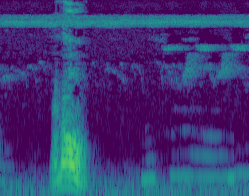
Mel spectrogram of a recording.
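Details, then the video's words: A talking hill myna (moyna) calls like a duck, saying "tiri": one short, loud, hoarse, harmonic note that rises and falls, followed by faint background sound. "এবার দেখুন হাসের মতন ডাকছে তিরি বলে দেখুন"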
